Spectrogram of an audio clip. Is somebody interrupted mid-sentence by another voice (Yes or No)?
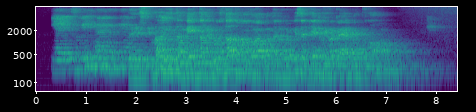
No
